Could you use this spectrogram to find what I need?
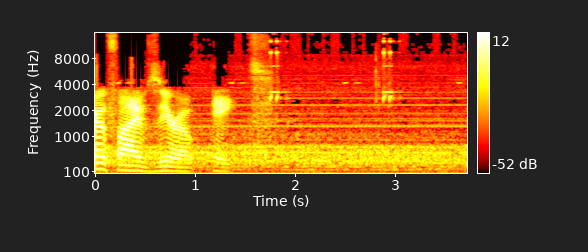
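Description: A keypad beeps softly as buttons are pressed.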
